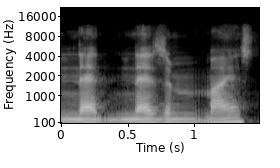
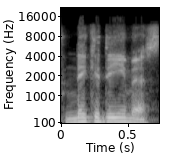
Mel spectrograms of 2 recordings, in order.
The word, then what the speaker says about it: Nicodemus: So Jesus is having a conversation with how do you pronounce his name? Is it Nezemias? – Nicodemus? – Nicodemus, that's the one.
